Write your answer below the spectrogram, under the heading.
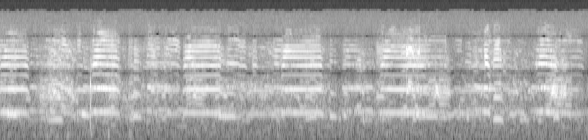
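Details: Group of whooper swans in a fight, many birds trumpeting together: a dense chorus of nasal, bugling honks with harmonics, overlapping and near-constant, a few sharper bursts standing out.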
